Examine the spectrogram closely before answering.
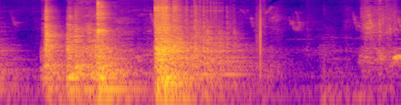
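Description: A door being opened to go out: several knocks and rattles, the loudest a bang about two seconds in that dies away over about a second, then a single sharp click.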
